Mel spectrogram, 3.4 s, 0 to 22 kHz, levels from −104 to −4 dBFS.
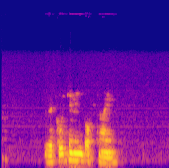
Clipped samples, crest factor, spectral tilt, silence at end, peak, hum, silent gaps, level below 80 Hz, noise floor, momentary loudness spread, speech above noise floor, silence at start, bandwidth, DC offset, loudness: under 0.1%; 14 dB; -12.5 dB/octave; 1.05 s; -2 dBFS; none; none; -50 dBFS; -59 dBFS; 9 LU; 45 dB; 0.9 s; 2.8 kHz; under 0.1%; -15 LUFS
